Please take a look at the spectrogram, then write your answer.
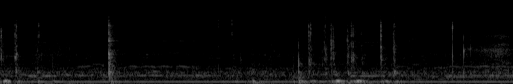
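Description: Keys clatter on a computer keyboard as a surname is entered in capital letters into an Opera PMS hotel reservation screen, quick irregular taps, faint and close, over a low steady hum, with no talk.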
